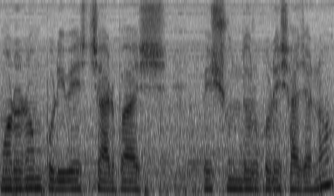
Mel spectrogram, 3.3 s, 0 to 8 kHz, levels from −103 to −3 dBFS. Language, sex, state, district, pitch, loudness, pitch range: Bengali, male, West Bengal, North 24 Parganas, 130 Hz, -17 LUFS, 120-135 Hz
